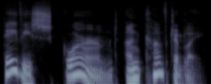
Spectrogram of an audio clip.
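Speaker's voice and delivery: ordinary delivery, nothing marked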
